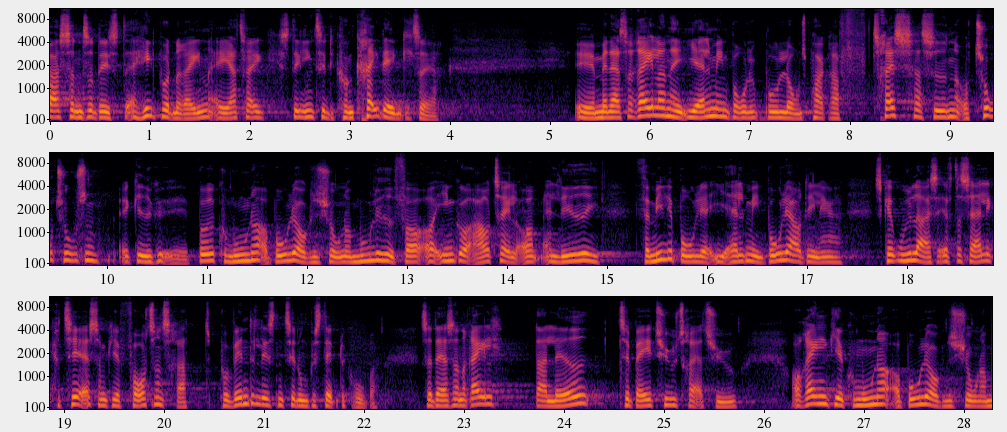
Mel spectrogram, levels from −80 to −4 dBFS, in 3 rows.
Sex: female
